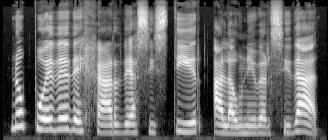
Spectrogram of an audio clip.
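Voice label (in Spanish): no Puede Dejar De Asistir A La Universidad, Spanish, female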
